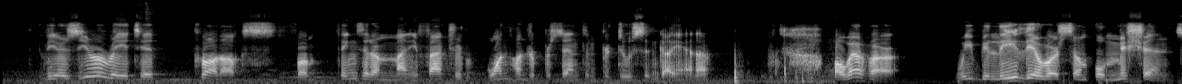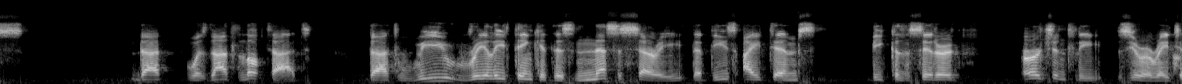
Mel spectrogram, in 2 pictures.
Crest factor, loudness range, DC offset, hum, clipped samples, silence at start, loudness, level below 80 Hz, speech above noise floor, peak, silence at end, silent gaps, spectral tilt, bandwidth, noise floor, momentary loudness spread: 18 dB; 5 LU; under 0.1%; none; under 0.1%; 0.45 s; -18 LUFS; -58 dBFS; 53 dB; -2 dBFS; 0 s; none; 0 dB/octave; 16 kHz; -72 dBFS; 13 LU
